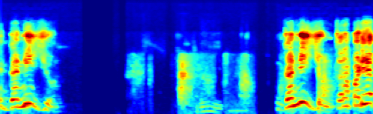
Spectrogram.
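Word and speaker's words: غنيّ: ये गनीयुन जो या है इसके ऊपर, इस या के ऊपर आखिर में तशदीद है, इसको पढ़ना है गनीयुन.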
